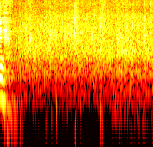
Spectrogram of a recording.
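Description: A steady wash of applause from a church audience during a sermon, dense crackly clapping that holds at an even, moderate level for a couple of seconds without a break or a clear beat.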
